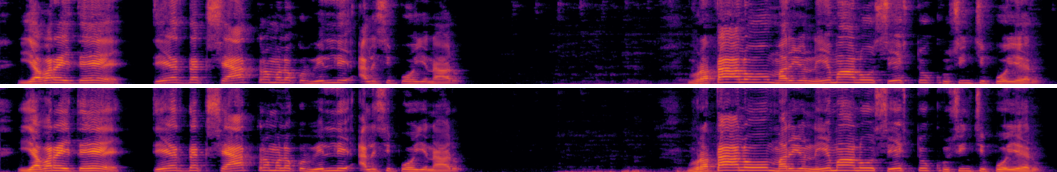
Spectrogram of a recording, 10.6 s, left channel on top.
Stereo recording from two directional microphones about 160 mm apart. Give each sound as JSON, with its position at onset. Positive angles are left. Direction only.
{"t": 0.2, "sound": "a man's voice", "side_deg": -45}
{"t": 6.9, "sound": "a man's voice", "side_deg": -50}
